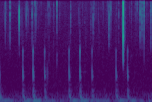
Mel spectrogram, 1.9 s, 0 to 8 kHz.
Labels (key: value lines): label: biophony, knock
recorder: SoundTrap 300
